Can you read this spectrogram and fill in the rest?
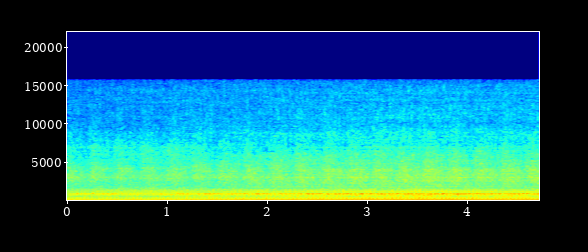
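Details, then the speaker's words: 2016 Honda Pilot 3.5 L with P2652 and check engine light: engine holds a steady raised hum, idle very high, switch voltage bouncing between 6 and 10 volts; faulty rocker arm oil pressure switch circuit. "so the engine is running the idle is very high so our voltage is bouncing around voltage is bouncing around between 10 volts 6 volts okay"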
